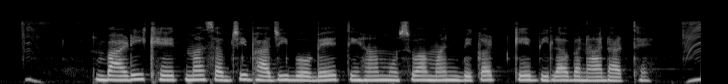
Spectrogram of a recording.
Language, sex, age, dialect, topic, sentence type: Chhattisgarhi, female, 18-24, Central, agriculture, statement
